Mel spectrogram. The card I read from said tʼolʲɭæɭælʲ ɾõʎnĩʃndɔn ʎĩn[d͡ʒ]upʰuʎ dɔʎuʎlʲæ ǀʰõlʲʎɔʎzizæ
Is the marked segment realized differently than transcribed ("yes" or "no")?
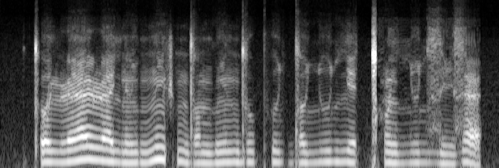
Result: yes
